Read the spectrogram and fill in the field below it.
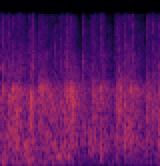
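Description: Applause from an audience at an open mic music night, steady clapping throughout the short moment with a voice faintly mixed in.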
